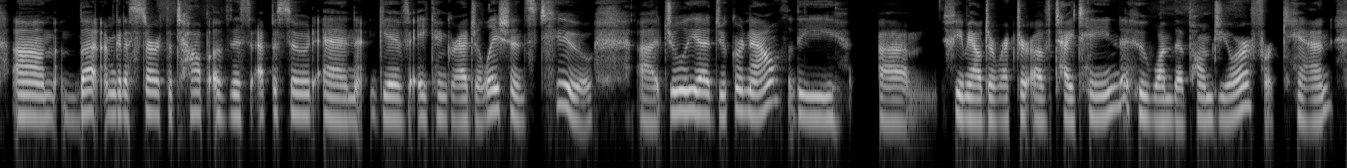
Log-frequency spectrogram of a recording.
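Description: In a plain, everyday voice, a woman talks at a fairly slow pace and a medium pitch with ordinary pitch variation, and the sound is dry and close with no echo. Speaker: film reviewer. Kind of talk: review segment.

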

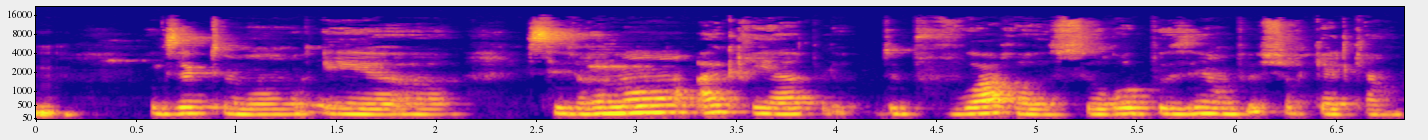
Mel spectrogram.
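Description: Somewhat breathy and dark, mellow in tone, a woman speaks at a medium pitch and a very slow pace with long, frequent pauses. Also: fairly even intonation. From France. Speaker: therapist. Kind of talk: casual conversation.

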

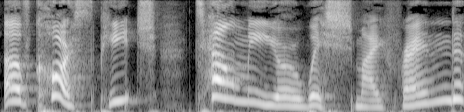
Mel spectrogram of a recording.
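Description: Using a put-on character voice, a woman speaks at an extremely high pitch and a very slow pace, with very wide pitch swings. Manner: grand, pompous.

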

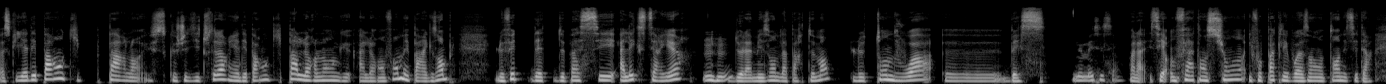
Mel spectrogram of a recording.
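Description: A woman with a fairly low pitch at a fairly quick pace, ordinary pitch variation, dry, close sound with no echo and a very clean recording with a silent background. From northern France, Lille Sud. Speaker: political scientist and author. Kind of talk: interview. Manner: halting.

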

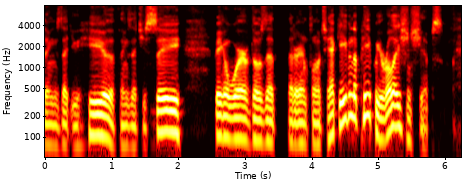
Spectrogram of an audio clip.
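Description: Recorded very cleanly with a silent background and a dry, close sound with no echo, a man with an American accent has a plain, everyday voice, a fairly low pitch and lively intonation. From Baltimore, Maryland. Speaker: public speaker and podcast guest. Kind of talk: casual interview chat.

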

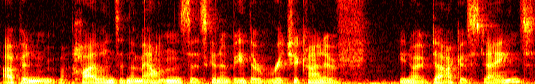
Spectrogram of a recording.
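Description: In an Australian accent, a woman speaks at a moderate pace with a very deep, low pitch, vocal fry, monotone, flat intonation and very even loudness. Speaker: furniture store owner. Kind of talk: casual interview. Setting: studio.

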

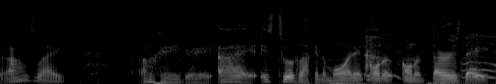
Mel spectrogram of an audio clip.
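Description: A man talks at a fairly quick pace. He speaks with a Southern US accent. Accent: Southern US (Georgia). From US South, Dawson, Georgia. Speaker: hairstylist and entrepreneur. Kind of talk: casual interview. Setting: studio.

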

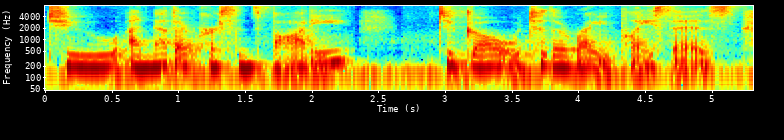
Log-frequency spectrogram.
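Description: A woman with a Canadian accent speaks very slowly in a very deep, low voice, her pitch swinging very widely while her loudness stays very even, with noticeable background noise behind her. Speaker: reiki practitioner and tarot reader. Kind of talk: casual chat. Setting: her studio space.

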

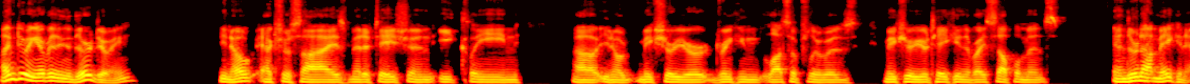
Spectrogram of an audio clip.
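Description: Over a quiet background, a man with a plain, everyday voice speaks at a fairly low pitch and moderate pace, with ordinary pitch variation. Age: 60s. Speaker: wellness company CEO. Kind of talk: interview.

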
